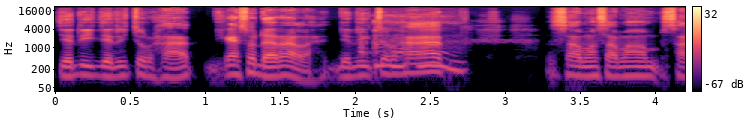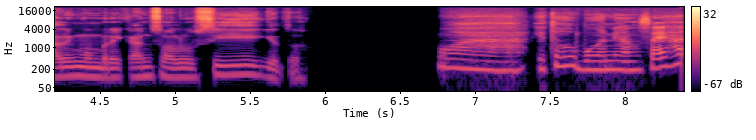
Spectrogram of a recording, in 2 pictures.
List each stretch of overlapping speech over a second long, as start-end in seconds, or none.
none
